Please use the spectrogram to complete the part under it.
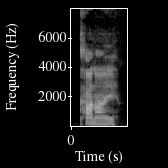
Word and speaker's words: Kanae: I will point out one example of this because it's the first one, but Kanae, name that I'm really having trouble pronouncing, but I think it's Kanae. – Kanae. It's like Kanae. – Kanae, yeah.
